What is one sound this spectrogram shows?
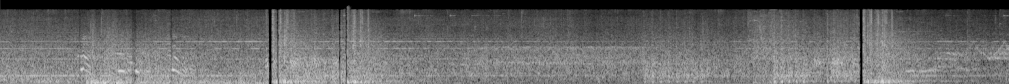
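Rifle shots fire in quick bursts, echoing in a large hall.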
